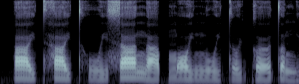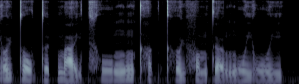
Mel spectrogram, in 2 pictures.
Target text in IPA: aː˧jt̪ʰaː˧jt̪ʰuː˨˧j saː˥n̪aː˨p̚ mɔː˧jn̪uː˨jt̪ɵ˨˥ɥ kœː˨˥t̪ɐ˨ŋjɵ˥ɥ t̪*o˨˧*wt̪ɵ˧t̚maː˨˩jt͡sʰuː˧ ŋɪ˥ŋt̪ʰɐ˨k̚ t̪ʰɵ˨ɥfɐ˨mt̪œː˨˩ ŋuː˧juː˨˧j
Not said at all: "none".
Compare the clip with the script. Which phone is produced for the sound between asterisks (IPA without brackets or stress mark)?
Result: o˧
